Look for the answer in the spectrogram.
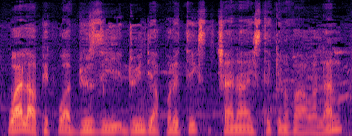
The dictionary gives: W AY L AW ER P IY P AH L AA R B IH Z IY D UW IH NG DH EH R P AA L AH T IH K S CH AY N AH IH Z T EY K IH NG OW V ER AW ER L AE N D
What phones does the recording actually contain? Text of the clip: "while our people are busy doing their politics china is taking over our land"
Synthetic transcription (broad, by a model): W AY L AW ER P IY P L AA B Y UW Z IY D UW IH NG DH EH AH P AA L AH T IH K S CH AY N AH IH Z T EY K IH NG OW V ER AW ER L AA N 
